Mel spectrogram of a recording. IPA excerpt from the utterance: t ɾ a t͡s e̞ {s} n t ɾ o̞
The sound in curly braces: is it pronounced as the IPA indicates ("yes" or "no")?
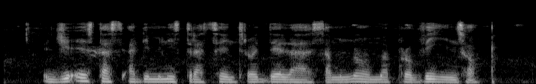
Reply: no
